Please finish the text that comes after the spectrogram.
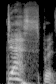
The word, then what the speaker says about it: desperate: be dispare don't despair but if we say then the stress moves we're in a desperate situation now the stress is on the first syllable so we're in we're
